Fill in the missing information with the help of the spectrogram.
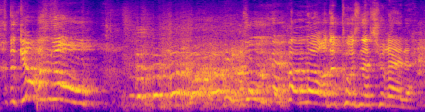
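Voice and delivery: loud, slow, theatrical announcement; dramatic declaration. Acted. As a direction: proclaim it to the whole room. Dramatic reveal to the room.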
